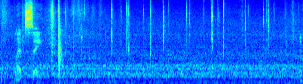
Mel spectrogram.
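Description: A sheet of stickers rustles as it is handled.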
